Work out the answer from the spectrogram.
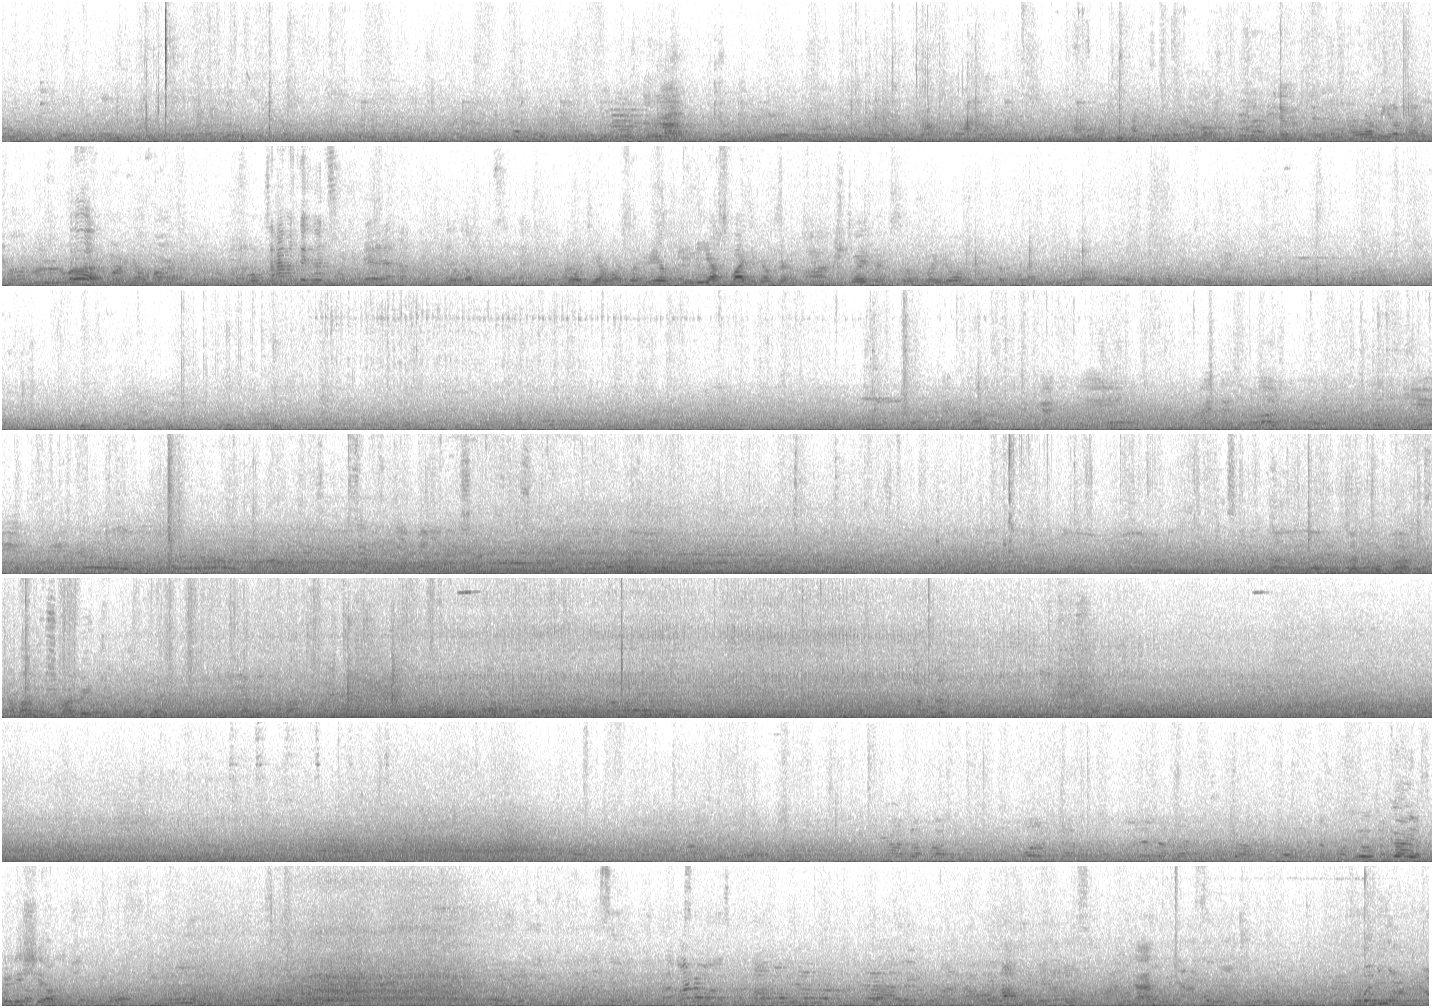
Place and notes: Hauptbahnhof, Frankfurt am Main, Deutschland - Street with voices
A recording in front of the station, voices in different languages are heard.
